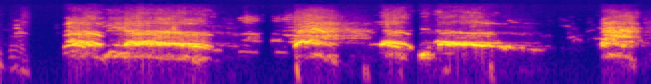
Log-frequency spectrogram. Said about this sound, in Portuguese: E agora o grito de é campeão do pessoal de Rosário do Sul, viu?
